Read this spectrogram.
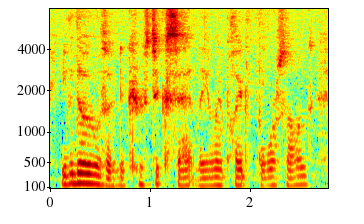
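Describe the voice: A man at a fast pace, medium in pitch, with fairly even intonation and a slightly mellow tone.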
